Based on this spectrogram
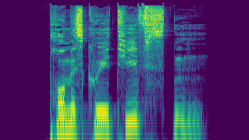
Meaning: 1. superlative degree of promiskuitiv 2. inflection of promiskuitiv: strong genitive masculine/neuter singular superlative degree
- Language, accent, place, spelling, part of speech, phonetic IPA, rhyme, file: German, Germany, Berlin, promiskuitivsten, adjective, [pʁomɪskuiˈtiːfstn̩], -iːfstn̩, De-promiskuitivsten.ogg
